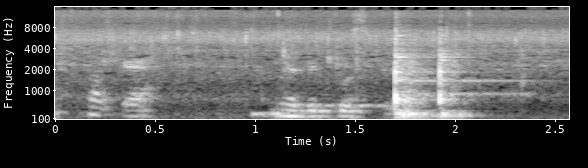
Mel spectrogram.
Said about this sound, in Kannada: ಇವಾಗ ಮುಕ್ಕಾಲು ಭಾಗ ಫ್ರೈ ಆಗಿದೆ ಇನ್ ಕಾಲ್ ಭಾಗ ಫ್ರೈ ಆಗಬೇಕು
